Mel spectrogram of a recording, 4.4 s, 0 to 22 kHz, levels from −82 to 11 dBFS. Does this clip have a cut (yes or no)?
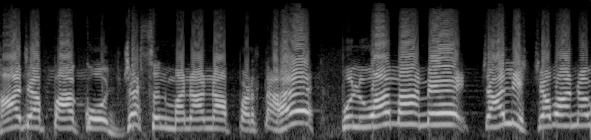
yes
